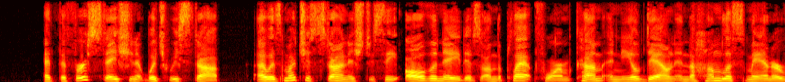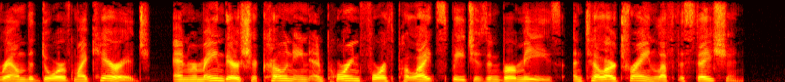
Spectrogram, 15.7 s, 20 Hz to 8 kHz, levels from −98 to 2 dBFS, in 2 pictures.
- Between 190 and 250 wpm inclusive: Yes, average, 195 wpm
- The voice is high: No, medium, 170 Hz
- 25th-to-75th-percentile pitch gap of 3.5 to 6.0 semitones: Yes, average, 4.5 semitones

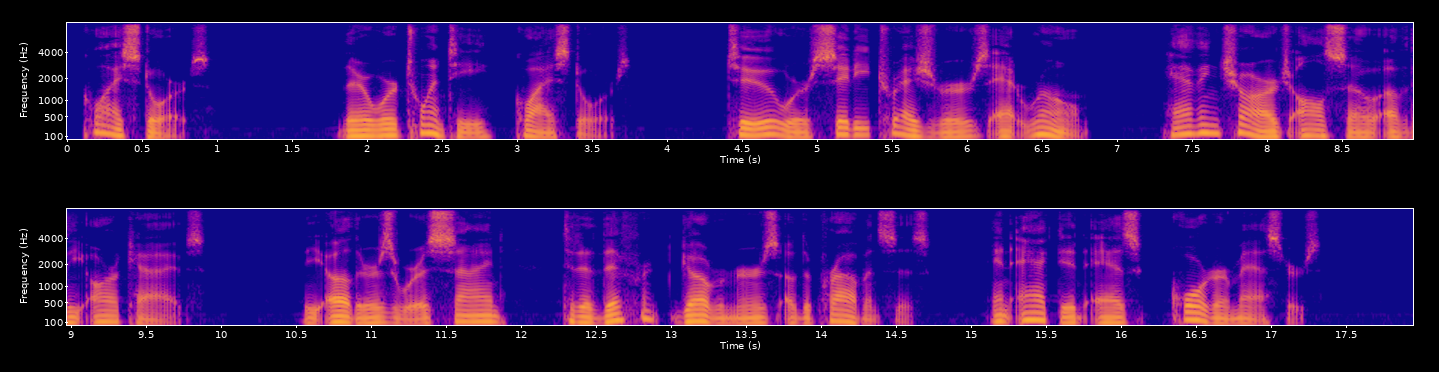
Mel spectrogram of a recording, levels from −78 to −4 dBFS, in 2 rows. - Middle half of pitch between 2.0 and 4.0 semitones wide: No, average, 4.9 semitones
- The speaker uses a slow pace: Yes, slow, 105 wpm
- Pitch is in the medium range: No, very low, 95 Hz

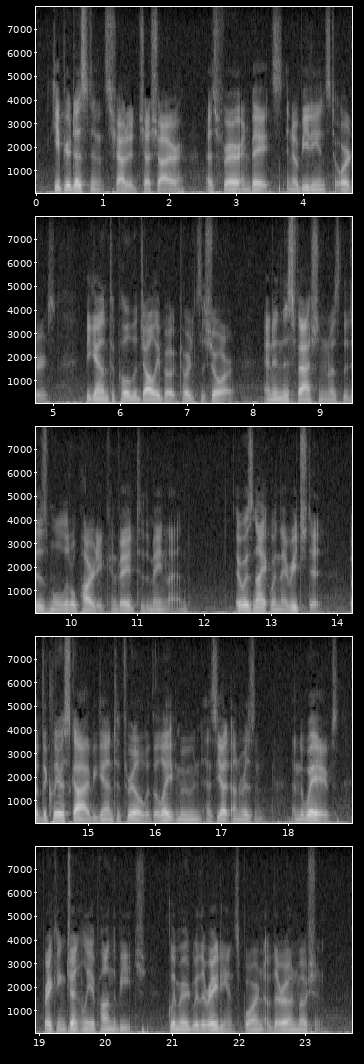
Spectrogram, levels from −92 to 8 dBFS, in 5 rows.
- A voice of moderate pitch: No, low, 100 Hz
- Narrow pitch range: No, average, 3.6 semitones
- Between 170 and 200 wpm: Yes, average, 185 wpm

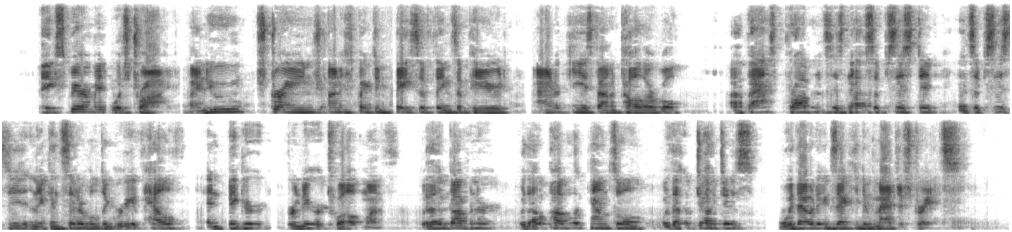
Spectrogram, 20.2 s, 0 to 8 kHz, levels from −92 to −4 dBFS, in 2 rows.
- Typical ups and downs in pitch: No, narrow, 1.7 semitones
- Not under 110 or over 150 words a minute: Yes, slow, 135 wpm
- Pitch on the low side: No, medium, 155 Hz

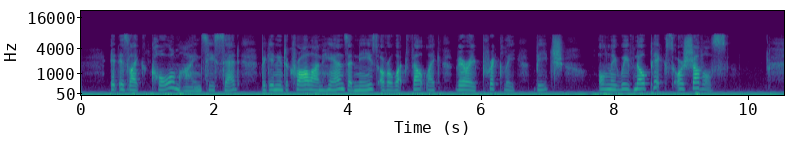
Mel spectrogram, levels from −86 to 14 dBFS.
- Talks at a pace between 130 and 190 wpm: Yes, average, 155 wpm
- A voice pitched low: No, medium, 185 Hz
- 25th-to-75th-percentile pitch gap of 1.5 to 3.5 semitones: Yes, average, 3.1 semitones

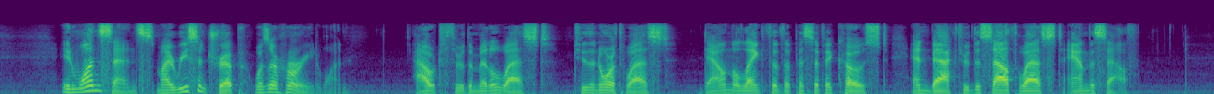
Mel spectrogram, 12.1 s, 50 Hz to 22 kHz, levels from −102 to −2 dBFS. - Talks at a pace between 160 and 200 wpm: Yes, average, 165 wpm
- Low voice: Yes, low, 110 Hz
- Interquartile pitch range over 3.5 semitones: No, average, 2.9 semitones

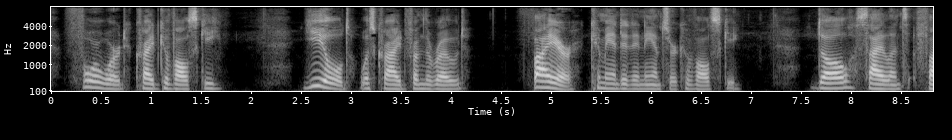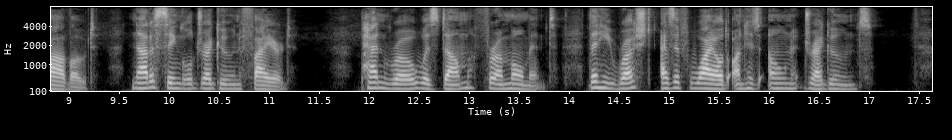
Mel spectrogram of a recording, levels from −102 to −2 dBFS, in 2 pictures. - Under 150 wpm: Yes, slow, 135 wpm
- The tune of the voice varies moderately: Yes, average, 3.0 semitones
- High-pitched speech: No, medium, 165 Hz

